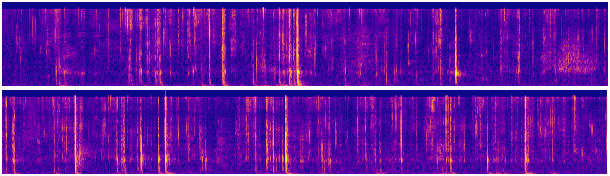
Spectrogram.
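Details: Siberian Husky called Slim chewing a bone to nothing indoors, teeth on bone giving a steady run of sharp cracking bites and crunches, some louder snaps spaced through.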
